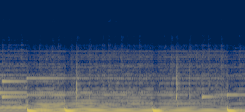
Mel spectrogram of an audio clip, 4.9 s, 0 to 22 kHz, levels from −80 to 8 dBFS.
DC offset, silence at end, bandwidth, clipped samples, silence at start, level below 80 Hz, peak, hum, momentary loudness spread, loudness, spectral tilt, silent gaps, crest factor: under 0.1%; 0 s; 3.7 kHz; under 0.1%; 0 s; -16 dBFS; -4 dBFS; none; 7 LU; -18 LUFS; -10.5 dB/octave; none; 12 dB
